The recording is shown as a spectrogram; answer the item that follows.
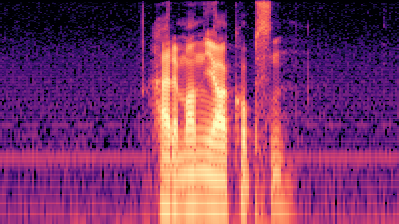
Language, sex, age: Norwegian, male, 27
